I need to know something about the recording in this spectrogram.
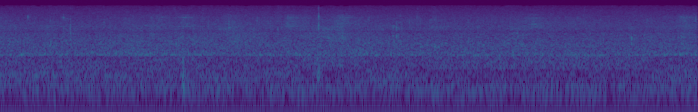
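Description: A cat chews and laps food with soft wet smacking sounds close by.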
